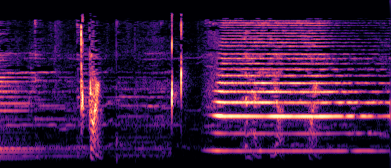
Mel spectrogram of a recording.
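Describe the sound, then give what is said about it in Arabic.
A vehicle horn blares a sustained, brassy harmonic tone for the last two seconds, after quieter tonal sounds and a couple of sharp clicks earlier on. “هورن صوت بوري هذا صوت أيضا هذا صوت”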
